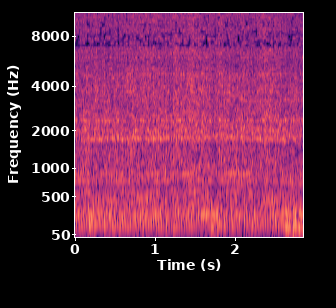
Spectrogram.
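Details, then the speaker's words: Honda 70 motorcycle, adjusting the carburetor mixture (petrol) screw at idle, tightened fully then loosened to where the engine sounds loudest; single cylinder idles steadily with crisp even beat shifting slightly as mixture changes; normal idle. "अब जहां पर सबसे ज्यादा आवाज आ रही है वहां में छोड़ देना पहले करना है पूरा टाइट इसको उसको बाद ऐसे से करना है लूज जहां पे हमें आवाज सबसे ज्यादा आ रही है वहां प छोड़ देना है"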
